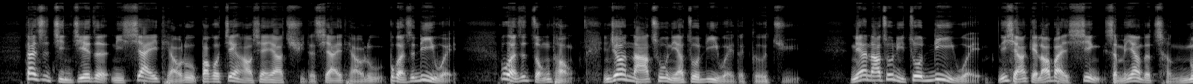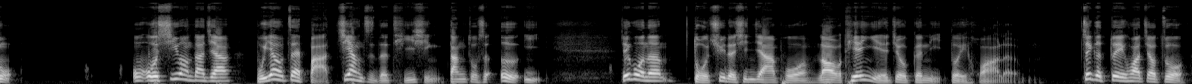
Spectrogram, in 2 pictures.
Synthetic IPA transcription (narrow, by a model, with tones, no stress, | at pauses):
t̪a˥˧nʂ̬̩˥˩t͡ɕi˨˩nt͡ɕjɛ˦də˨ni˨˩ɕja˥˧i˥˩t̪ʰjɑ̰˧˥ʊlu˥˩pɑ˥ʊkʰɔ˥˧t͡ɕjɛ˥˨nxɑ˨˩ʊɕɛ˥˧ŋ˦jɑ˥˩ʊt͡ɕʰy˨d̪ə˦ɕja̰˥˧i˥˩t̪ʰjɑ̰˧˥ʊlṵ˥˩pu˥˩kwa˨˩nʂ̬ɻ̩˥˧li˥˨wḛ˨˩˦ɪ | pu˥˩kwa˨˩nʂ̬ɻ̩˥˩t͡so˧˥ŋt̪ʰʊ̰˨˩˦ŋni˨t͡ɕo˥˧ʊjɑ˥˩na˧˥ʈ͡ʂʰu˥ni˨jɑ˥˧ʊt͡swɔ˥˧li˥˨wḛ˨˩ɪd̪ə˨kɤ̰˧˦t͡ɕy̰˧˦ | ni˨jna˨˧˥ʈ͡ʂʰu˥ni˨˩t͡swɔ˥˧li˥˨wḛ˨˦ɪni˧˥ɕa˨ŋjke˨˩lɑ˧˥ʊpa˨˩ɪɕi˥˩ŋʂə˧˦nmə˧jɑ˥˩ŋd̪ə˨˩ʈ͡ʂʰə̰˧˥ŋnwɔ̰˥˩ | wɔ˨wɔ˨˩ɕi˥wɑ˥˧ŋt̪a˥˩t͡ɕja˥ | pu˧˥jɑ˥˧ʊt͡sa˥˩ɪpa̰˨˩t͡ɕə˥˧jɑ˥˩ŋd͡zɹ̩˨d̪ə˨t̪ʰi˨˥ɕḭ˨˩˦ŋt̪ɑ˦ŋt͡swɔ˥˧ʂ̬̩˥˩ʔɤ˥˧i˥˩ | t͡ɕɛ˧˥k̬wɔ˨˩nə˨t̪wɔ˨˩t͡ɕʰy˥˩d̪ə˨ɕi˦nt͡ɕja˦pʰwɔ˦lɑ˨˩ʊt̪ʰjɛ˦njɛ˨˩t͡ɕjo˥˩ʊkə˦nnḭ˨˩t̪we˥˧ɪxwa̰˥˩lə̰˨˩ | ʈ͡ʂɤ˥˩ɡə˨t̪we˥˧ɪxwa˥˧t͡ɕjɑ˥˧ʊt͡swɔ˥˩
